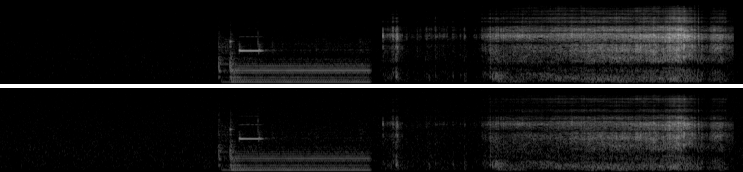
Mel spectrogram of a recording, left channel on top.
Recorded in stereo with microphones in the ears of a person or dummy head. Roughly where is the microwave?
Left.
